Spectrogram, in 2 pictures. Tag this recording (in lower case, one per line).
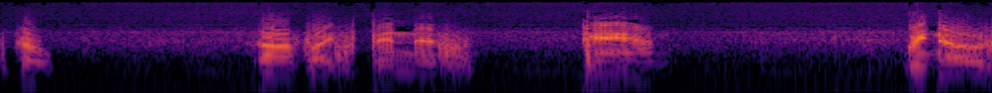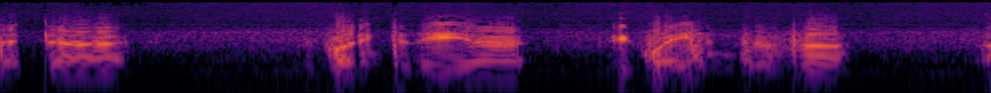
speech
